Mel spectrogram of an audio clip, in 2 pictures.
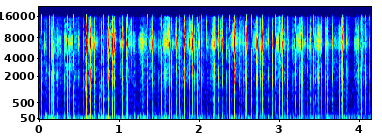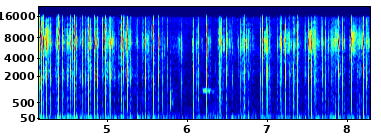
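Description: Fingertips and nails tap and scratch a closed iPhone XR retail box, a small rectangular box of white printed paperboard held in both hands and apparently still sealed with the phone inside. The result is a dense, steady stream of quick, dry taps and crisp scratching with a slight lull near the six-second mark.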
